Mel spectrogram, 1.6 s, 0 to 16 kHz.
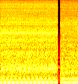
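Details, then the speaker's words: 1992 Ford F-150 farm truck, started with a screwdriver: a smooth, steady burble at idle with a regular low pulse and no ticking or knocking. It runs and sounds decent. "the frame a bit rusty but not falling apart it runs and sounds decent"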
